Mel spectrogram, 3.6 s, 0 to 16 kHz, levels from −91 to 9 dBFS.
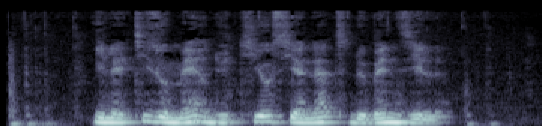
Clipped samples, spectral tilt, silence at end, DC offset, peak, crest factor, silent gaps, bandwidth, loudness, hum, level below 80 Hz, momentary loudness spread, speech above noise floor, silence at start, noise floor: under 0.1%; -9 dB/octave; 0.65 s; under 0.1%; -2 dBFS; 12 dB; none; 11.5 kHz; -14 LUFS; none; -44 dBFS; 6 LU; 32 dB; 0.05 s; -45 dBFS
